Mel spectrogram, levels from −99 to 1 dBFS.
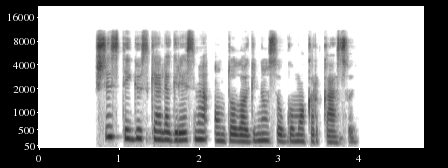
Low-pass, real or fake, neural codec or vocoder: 10.8 kHz; real; none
